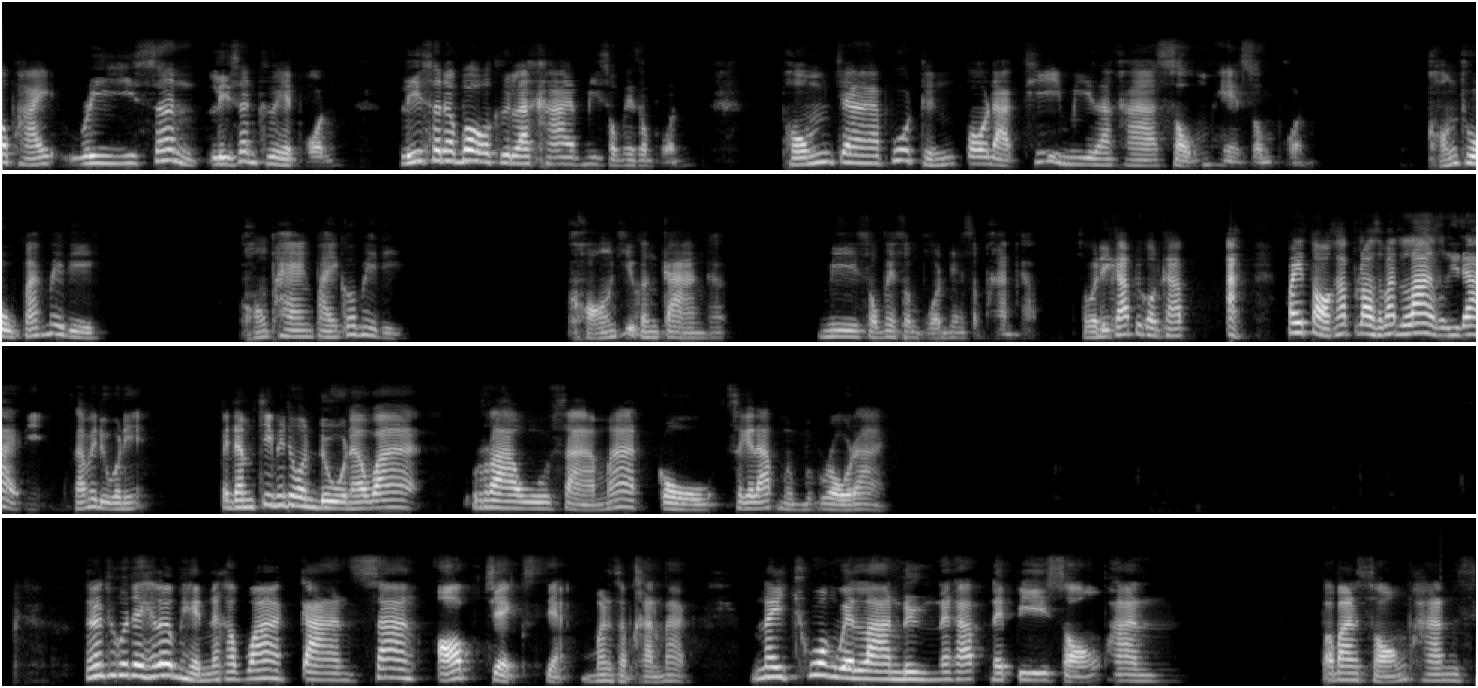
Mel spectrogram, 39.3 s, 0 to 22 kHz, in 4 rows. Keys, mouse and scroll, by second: 17.4 shift+right click, 17.6 shift+right click, 19.3 click, 20.7 click, 21.8 click, 23.6 click, 24.4 click, 26.2 click, 27.0 click, 28.5 click, 29.2 click, 31.3 click, 32.8 click, 33.7 click, 35.0 click, 35.9 click, 38.4 click.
